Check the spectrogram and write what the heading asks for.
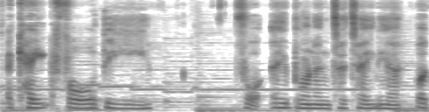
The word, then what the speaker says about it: Titania: We can get a cake for Oberon and Titania, or Titania. Is it Titania or Titania? Generally, I've heard everyone call them Titania. So I'm going to assume that that's the pronunciation they prefer.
